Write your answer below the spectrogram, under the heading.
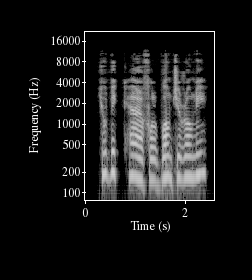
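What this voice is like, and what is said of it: Low, quiet voice. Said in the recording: “she asked in a low voice”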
